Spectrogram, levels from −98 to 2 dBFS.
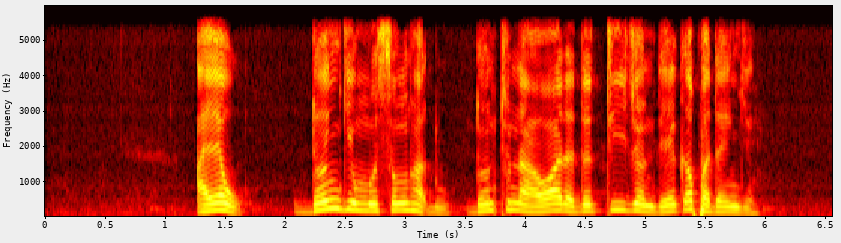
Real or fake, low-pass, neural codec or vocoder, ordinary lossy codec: fake; 5.4 kHz; codec, 16 kHz, 16 kbps, FunCodec, trained on Chinese and English, 50 frames a second; none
